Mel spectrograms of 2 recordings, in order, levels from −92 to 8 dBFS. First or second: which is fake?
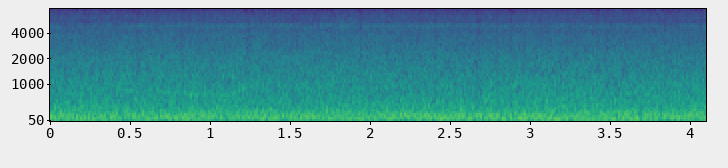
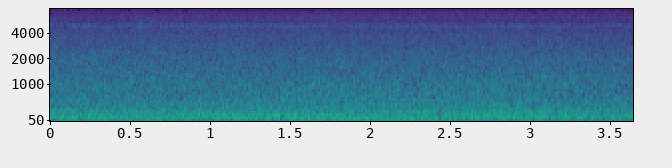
first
